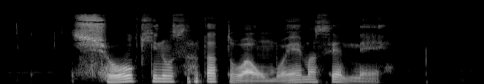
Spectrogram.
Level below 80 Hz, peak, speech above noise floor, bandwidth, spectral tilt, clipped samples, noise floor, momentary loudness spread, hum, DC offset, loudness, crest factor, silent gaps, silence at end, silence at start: -56 dBFS; -6 dBFS; 49 dB; 11.5 kHz; -4 dB/octave; under 0.1%; -74 dBFS; 13 LU; none; under 0.1%; -24 LUFS; 20 dB; none; 1 s; 0.7 s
